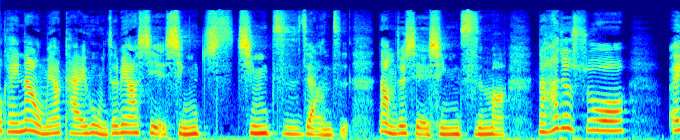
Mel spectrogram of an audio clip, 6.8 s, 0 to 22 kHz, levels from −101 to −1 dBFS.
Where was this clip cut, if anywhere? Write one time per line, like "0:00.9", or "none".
none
